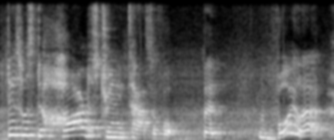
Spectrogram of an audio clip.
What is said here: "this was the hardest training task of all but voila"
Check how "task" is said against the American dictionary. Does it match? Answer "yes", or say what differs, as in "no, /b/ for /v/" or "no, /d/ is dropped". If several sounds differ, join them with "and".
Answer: no, /k/ is dropped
